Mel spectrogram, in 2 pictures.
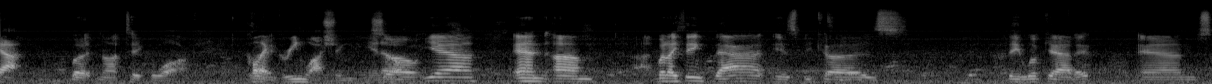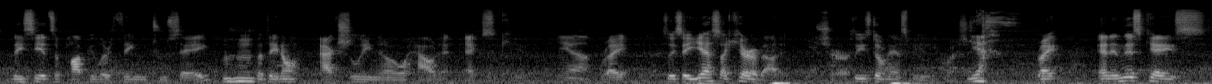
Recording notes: Live from MJBizCoN NEXT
